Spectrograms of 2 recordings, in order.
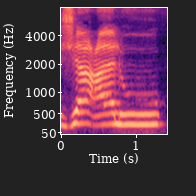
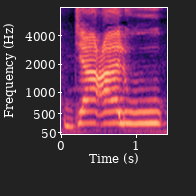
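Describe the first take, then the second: First: The j sound runs on without full closure. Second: The j sound is fully closed and cut off. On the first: The speaker calls it wrong. "allow running sound, and that leads the gene to be so weak" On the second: The speaker calls it right. "Close the articulation point so that the sound cut"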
